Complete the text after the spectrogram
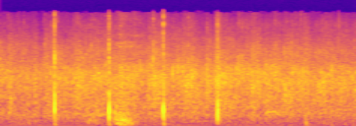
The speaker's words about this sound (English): So I just want to thank her. And even though she's not here, can we just clap for her?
